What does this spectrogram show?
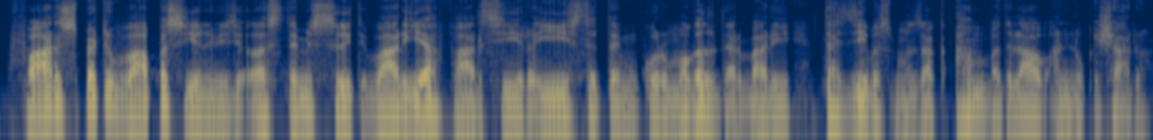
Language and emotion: Kashmiri, neutral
